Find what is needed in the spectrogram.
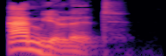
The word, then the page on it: amulet: anglais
